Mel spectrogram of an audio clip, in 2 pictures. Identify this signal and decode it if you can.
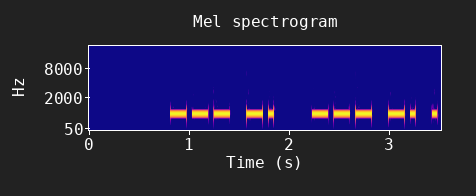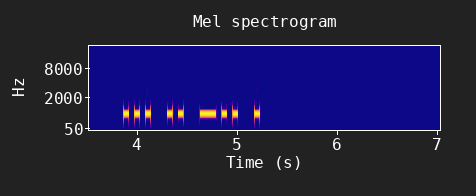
Morse code, heard as a keyed tone, about 22 wpm, 700 Hz. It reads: ON ONE SIDE
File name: practice / 22wpm / Build A Phrase - 5-Word Phrases - 22wpm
